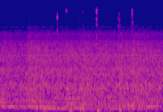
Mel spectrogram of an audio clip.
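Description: Room tone: a steady, quiet background hiss with a faint low hum and a few faint high ticks.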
